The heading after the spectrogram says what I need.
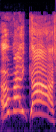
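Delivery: harmless gentle voice, pitched way up and light.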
